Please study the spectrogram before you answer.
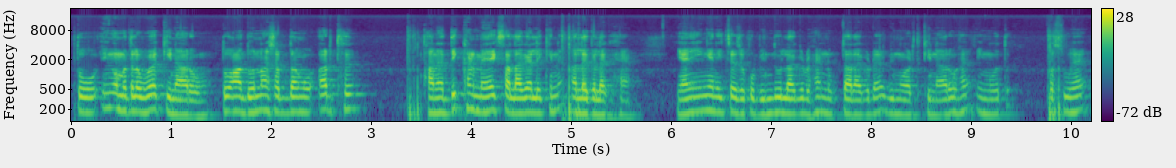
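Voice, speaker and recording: A man with a Rajasthani accent gives an exam-prep lesson in a high voice, sounding out letters one by one and pausing to check in with the class. The recording is dull and lo-fi. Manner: drills sounds aloud, checks in with "theek hai" often. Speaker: teacher. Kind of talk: online exam-prep lecture.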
